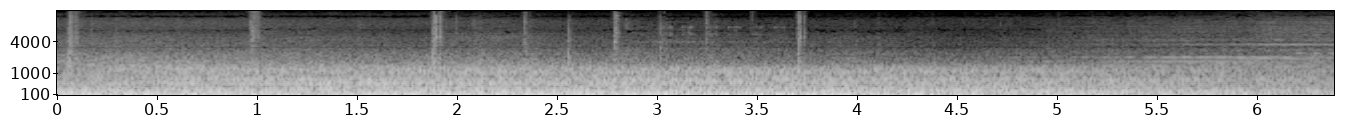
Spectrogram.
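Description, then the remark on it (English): A car engine roars under hard acceleration as the driver floors it to get out of Batterton Woods through the hills, a loud, unbroken rumble lasting throughout, with a few faint sharp ticks in the first half and no voices. “I was flooring it. I keep driving”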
